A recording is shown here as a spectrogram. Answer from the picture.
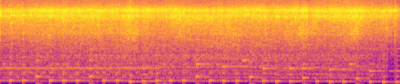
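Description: Beef strips sizzling with a steady hiss in an oiled pan as they are stirred with a silicone spatula, under quiet background music.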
